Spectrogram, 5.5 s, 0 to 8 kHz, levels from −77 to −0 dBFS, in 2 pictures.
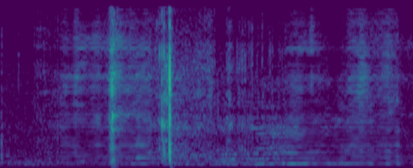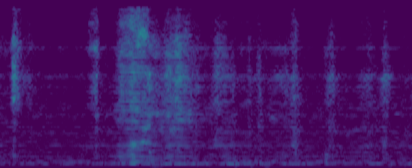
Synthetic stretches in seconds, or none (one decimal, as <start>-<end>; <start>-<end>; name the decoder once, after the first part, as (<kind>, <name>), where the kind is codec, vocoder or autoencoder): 0.4-1.0 (vocoder, HiFi-GAN); 1.9-5.5

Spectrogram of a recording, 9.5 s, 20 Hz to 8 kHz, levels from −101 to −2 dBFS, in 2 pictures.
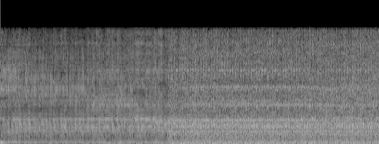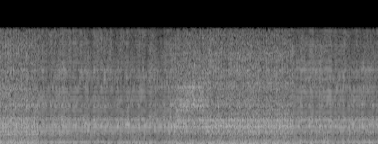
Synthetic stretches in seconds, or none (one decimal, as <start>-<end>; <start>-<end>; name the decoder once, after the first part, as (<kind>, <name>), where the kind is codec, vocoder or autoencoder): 0.0-2.1 (vocoder, HiFi-GAN); 5.2-6.9; 8.4-9.5

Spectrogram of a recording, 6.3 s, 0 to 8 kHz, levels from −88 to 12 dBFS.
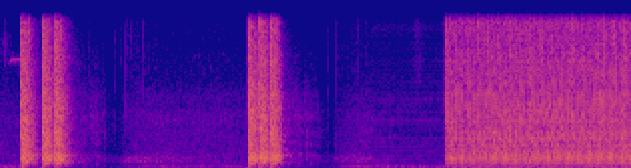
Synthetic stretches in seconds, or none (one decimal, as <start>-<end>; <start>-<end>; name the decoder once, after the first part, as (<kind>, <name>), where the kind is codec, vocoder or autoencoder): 3.7-6.3 (vocoder, HiFi-GAN)

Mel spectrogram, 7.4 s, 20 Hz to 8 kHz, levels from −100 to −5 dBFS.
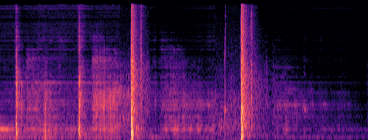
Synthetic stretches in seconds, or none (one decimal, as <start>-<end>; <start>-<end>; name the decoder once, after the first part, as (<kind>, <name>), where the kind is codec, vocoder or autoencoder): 0.0-2.4 (vocoder, HiFi-GAN); 3.0-4.3; 5.5-7.4

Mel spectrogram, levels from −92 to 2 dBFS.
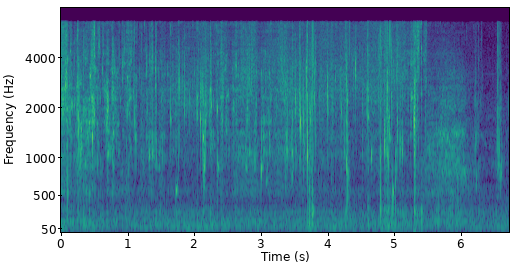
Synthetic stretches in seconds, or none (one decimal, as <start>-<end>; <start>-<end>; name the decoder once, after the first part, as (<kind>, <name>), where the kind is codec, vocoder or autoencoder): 0.0-1.1 (vocoder, HiFi-GAN); 2.3-3.3; 5.1-6.1

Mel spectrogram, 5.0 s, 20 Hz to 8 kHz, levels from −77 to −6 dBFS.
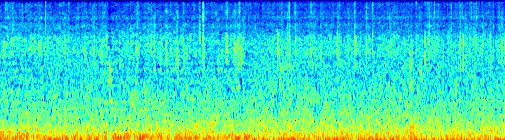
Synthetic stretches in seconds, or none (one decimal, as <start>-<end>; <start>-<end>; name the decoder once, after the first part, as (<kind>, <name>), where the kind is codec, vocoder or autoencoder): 0.0-0.4 (vocoder, HiFi-GAN); 1.0-2.5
